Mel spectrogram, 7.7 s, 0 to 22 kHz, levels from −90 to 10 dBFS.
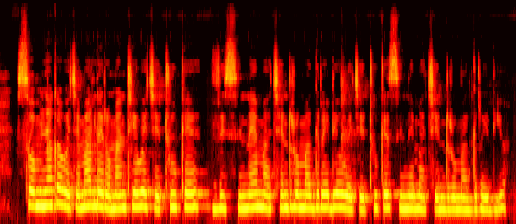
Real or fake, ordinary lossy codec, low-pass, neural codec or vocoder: real; none; 19.8 kHz; none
